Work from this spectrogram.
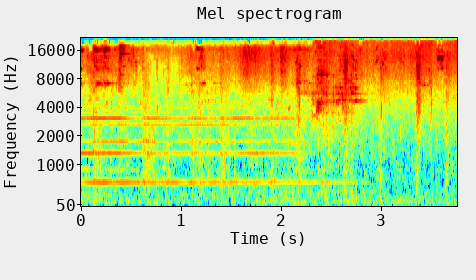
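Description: Horse hooves clop faintly and steadily in the video game Kingdom Come Deliverance 2, soft regular footfalls set against low ambient noise and a thin steady tone.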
